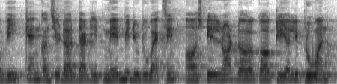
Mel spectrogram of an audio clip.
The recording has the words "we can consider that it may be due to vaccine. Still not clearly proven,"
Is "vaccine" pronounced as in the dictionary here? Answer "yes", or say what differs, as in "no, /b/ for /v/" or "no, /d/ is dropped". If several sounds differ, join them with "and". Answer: yes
